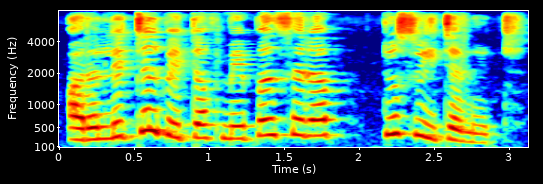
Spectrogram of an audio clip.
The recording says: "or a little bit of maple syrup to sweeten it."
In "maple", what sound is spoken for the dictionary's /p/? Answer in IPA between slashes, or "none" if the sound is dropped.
/p/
